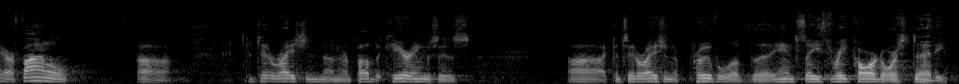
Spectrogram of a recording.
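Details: Adult man; normal voice.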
